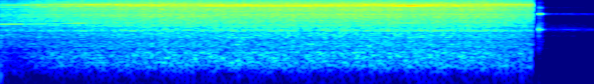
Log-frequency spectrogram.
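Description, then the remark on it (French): An airplane jet engine roars, a dense, steady rush of noise laced with high turbine whines as burning kerosene drives gas through the turbines, holding loud and constant for about five seconds before cutting off abruptly. “Sa combustion propulse le gaz dans les turbines, qui accélère avec un bruit assourdissant pour produire l'énergie nécessaire au mouvement de l'avion.”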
